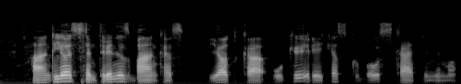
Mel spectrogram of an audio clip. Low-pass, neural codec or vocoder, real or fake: 7.2 kHz; none; real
